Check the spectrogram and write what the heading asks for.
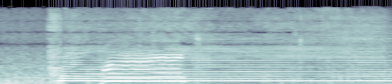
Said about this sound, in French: Oui, oui, cette corne de brume m'explose les tympans à chaque fois. Faudra réfléchir à une version plus confortable, un genre de petite corne de brume ou, euh, je sais pas moi, un murmure de brume.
